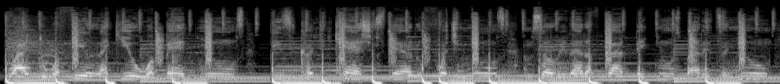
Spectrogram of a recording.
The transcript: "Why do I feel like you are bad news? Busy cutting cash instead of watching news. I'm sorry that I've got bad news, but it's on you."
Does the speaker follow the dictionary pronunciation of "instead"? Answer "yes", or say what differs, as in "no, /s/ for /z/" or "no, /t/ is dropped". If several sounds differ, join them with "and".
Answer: no, /n/ is dropped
